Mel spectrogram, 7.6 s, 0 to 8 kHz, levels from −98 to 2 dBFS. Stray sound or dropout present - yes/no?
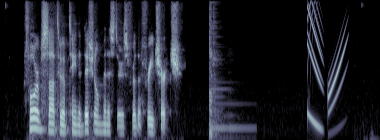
yes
